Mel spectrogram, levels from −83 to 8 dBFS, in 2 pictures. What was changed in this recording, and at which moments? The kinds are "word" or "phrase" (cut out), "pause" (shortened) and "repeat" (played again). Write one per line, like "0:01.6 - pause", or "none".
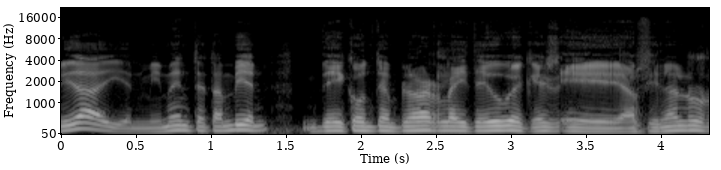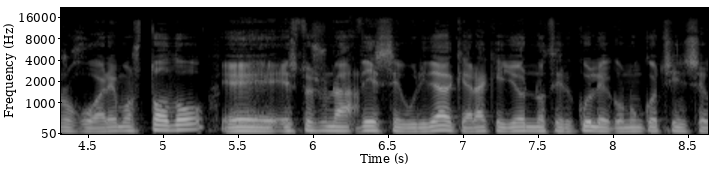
0:01.5 - pause
0:03.3 - word
0:05.3 - pause
0:06.3 - word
